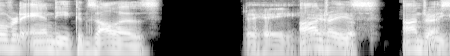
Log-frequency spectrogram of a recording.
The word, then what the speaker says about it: Andrés: Andrés. There you go. Andrés. Yeah, Andrés. Yeah, you say it pretty good. You can roll your R.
